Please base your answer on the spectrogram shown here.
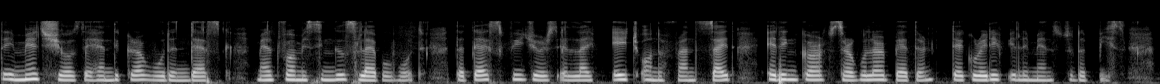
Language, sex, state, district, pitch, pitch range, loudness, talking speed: English, female, Nagaland, Kohima, 205 Hz, 195-215 Hz, -17 LUFS, 170 wpm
